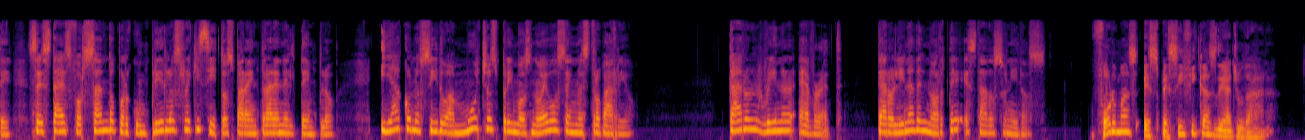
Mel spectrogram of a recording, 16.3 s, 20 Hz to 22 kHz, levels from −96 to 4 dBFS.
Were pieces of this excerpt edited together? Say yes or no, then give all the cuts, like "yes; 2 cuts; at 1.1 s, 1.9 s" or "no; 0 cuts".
no; 0 cuts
